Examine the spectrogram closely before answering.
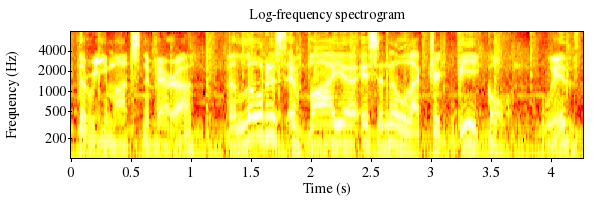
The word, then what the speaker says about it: Evija: Just for clarity, Evija is spelled with a J but it is pronounced like it has a y. Evija.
